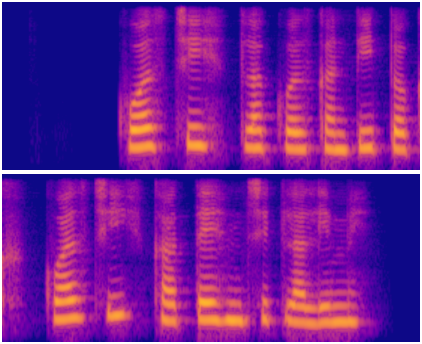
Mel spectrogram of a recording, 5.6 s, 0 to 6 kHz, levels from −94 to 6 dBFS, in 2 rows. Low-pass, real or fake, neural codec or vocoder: 5.4 kHz; fake; codec, 16 kHz, 0.2 kbps, FocalCodec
